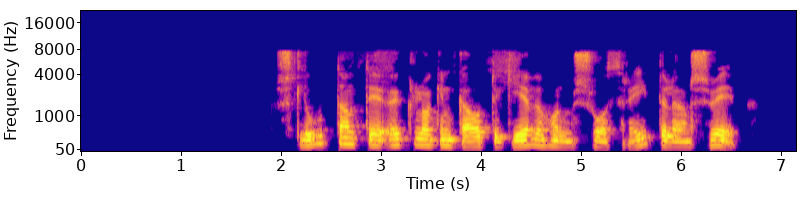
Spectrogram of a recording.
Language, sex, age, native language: Icelandic, male, 30-39, Icelandic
